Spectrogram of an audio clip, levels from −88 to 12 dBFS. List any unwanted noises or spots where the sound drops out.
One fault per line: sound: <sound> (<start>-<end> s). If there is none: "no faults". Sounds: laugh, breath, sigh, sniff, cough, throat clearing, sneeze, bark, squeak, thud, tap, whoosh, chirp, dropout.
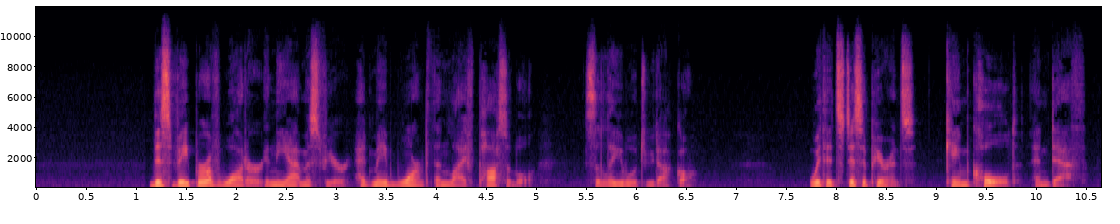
no faults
